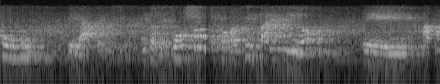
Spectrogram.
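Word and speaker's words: Fuo Shou (佛手): Se dice Fuo Shou, Fuo, no puse mano, así sí, Shou. Ustedes conocen el Shou, ¿no es cierto? Del Shou Yi, ¿se acuerdan que vemos el lugar? De Shou de mano y de máquina, Shou Yi. Entonces, Shou, tercer tono, mano, se pronuncia igual o parecido a Shou, que es la realidad.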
